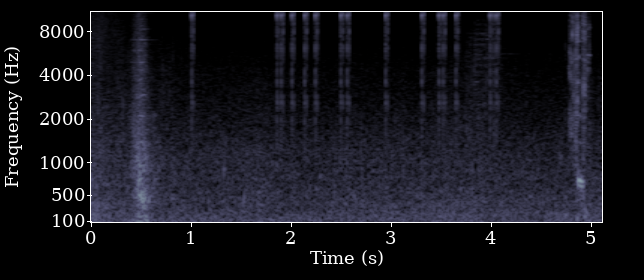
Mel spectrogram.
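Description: Soft electronic ticks click rapidly in quick succession.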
